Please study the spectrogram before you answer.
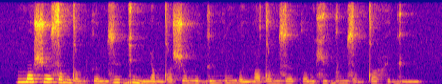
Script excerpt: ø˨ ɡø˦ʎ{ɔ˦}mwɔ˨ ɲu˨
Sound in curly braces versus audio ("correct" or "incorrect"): correct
